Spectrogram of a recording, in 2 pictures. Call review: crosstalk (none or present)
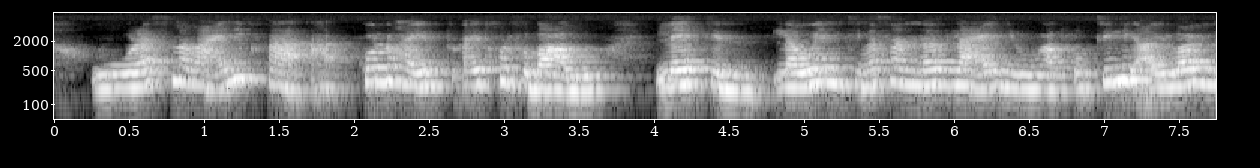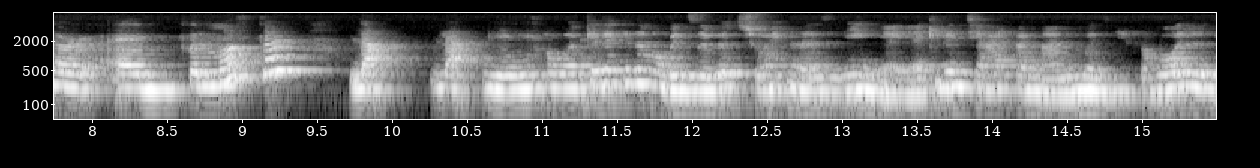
none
